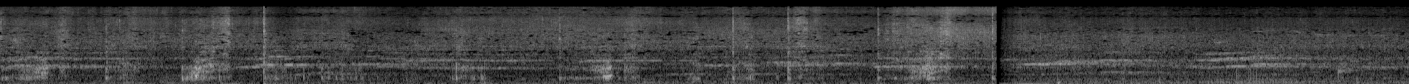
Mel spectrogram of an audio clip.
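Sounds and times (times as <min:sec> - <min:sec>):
metal spatula scraping pan: 0:00.0 - 0:10.0
vegetables sizzling in oil: 0:00.0 - 0:14.0.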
